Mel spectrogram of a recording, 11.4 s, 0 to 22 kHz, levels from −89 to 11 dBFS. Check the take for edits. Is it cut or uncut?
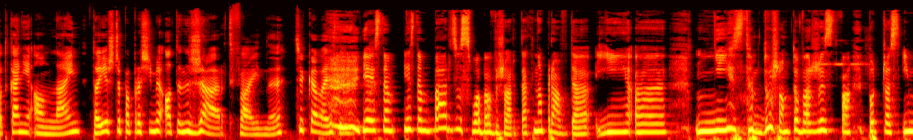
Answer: cut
